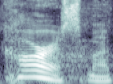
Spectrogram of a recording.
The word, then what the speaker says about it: charisma: The word there that's used in Greek for gift is the word charisma. It's pronounced charisma.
